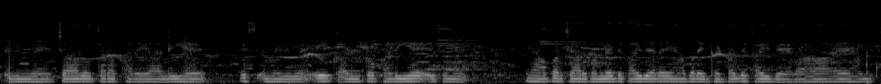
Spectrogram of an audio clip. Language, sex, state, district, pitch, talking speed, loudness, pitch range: Hindi, male, Uttar Pradesh, Budaun, 130 Hz, 195 wpm, -38 LUFS, 125-135 Hz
